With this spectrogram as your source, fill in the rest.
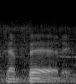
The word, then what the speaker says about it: Tampere: It's Temper Temper. I've asked enough Finnish people to make sure I'm saying it correctly.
